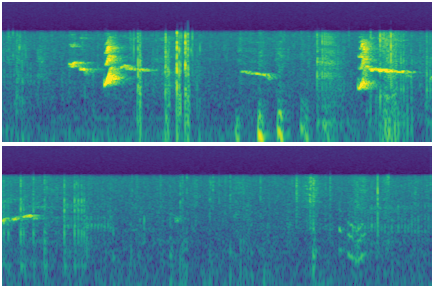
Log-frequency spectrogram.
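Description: Eight-week-old chihuahua puppies yipping at play: a few short, high yips that slide up and down in pitch, about a second in and again around three to four seconds in, among light taps and clicks of paws on a wooden floor. The second half is quieter.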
